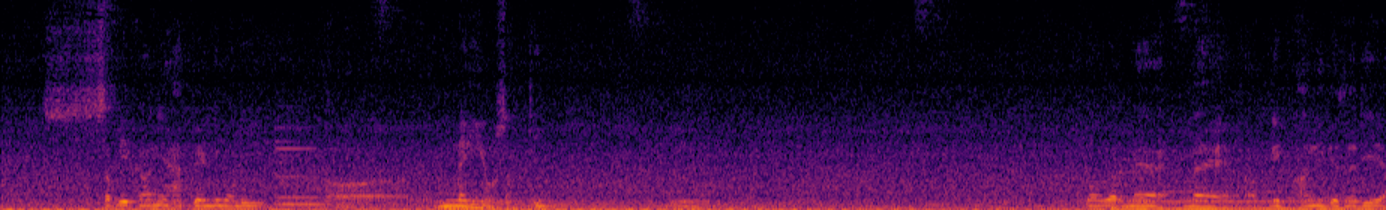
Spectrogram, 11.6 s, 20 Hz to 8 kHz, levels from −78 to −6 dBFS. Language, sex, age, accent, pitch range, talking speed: Hindi, male, 40-59, native, 90-100 Hz, 90 wpm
